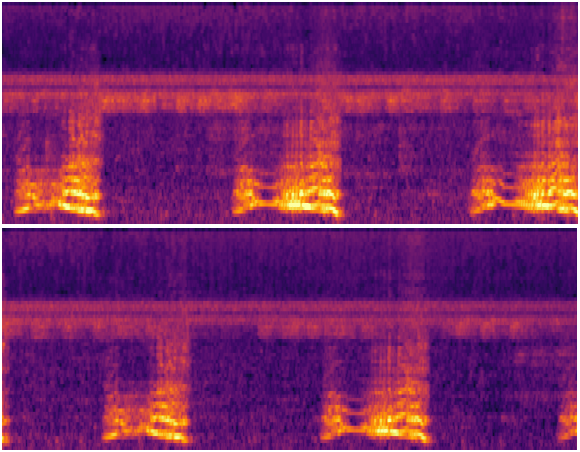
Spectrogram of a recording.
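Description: African lion roaring in a bout of deep roars, each about a second long and falling in pitch, repeated about every two seconds.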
